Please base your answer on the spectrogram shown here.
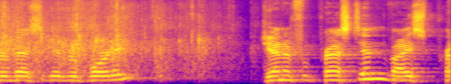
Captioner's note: applause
